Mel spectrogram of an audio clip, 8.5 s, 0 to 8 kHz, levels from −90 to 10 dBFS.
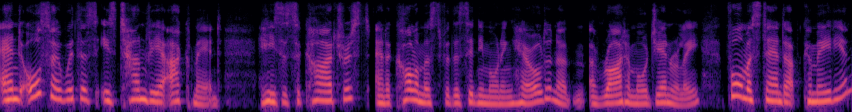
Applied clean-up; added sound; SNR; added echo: none; none; none; none.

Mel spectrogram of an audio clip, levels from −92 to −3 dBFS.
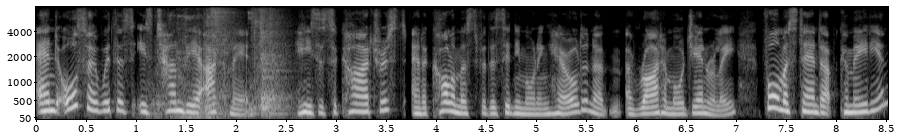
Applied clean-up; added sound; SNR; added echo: none; Door; 12 dB; none.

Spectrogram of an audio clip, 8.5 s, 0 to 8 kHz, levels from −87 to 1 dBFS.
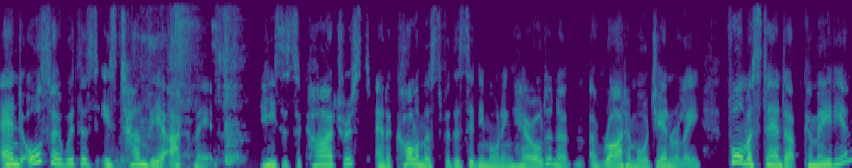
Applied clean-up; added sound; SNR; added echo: classical method spectral subtraction.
